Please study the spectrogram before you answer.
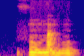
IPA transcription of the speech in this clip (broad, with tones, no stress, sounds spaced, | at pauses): θ ũ˨ m ã˦˨ b ũ˨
